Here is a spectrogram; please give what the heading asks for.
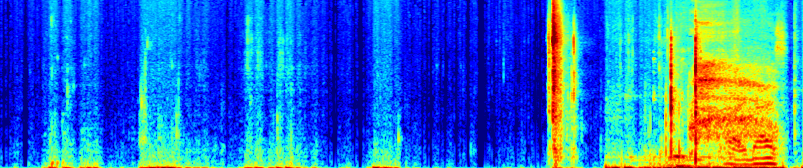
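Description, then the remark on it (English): Brief talking, then a sharp crack like a can opening, followed by a couple of seconds of loud gulping and slurping as people chug their drinks. “Let's chug this shit. We're going to slurp these down, and then...”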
